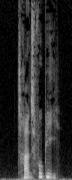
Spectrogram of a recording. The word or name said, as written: transfobi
